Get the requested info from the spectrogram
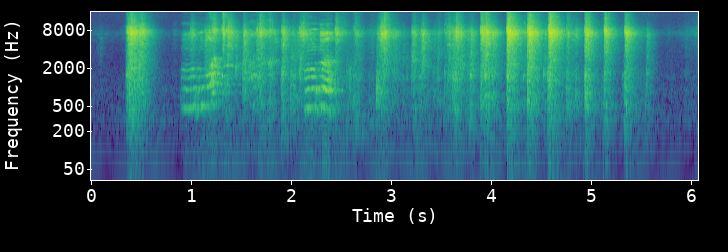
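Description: A baby laughing: a long run of quick, breathy laughs several times a second, with high-pitched voiced squeals about a second in and again just past two seconds.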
